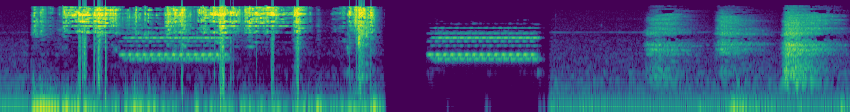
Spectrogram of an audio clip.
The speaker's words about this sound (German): Während sie hastig nach ihren Hausschlüsseln in ihrer Tasche kramte, klingelte in ihrer Wohnung das Telefon.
